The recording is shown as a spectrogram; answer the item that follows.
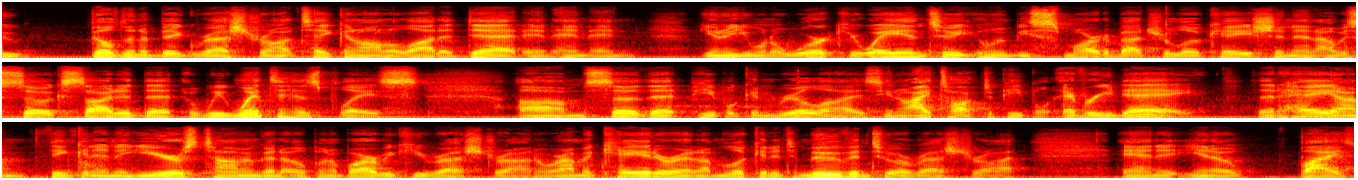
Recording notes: This podcast was recorded during the 2018 NBBQA National Conference & Academy.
